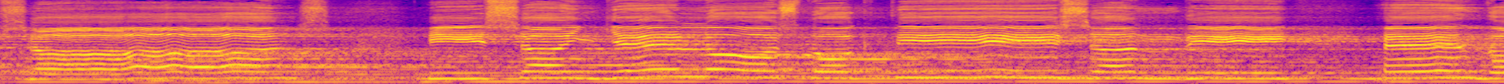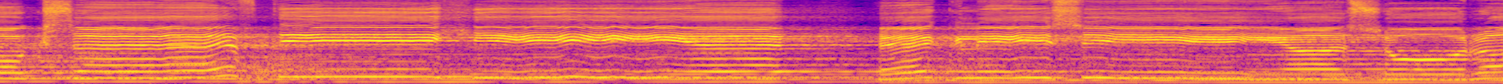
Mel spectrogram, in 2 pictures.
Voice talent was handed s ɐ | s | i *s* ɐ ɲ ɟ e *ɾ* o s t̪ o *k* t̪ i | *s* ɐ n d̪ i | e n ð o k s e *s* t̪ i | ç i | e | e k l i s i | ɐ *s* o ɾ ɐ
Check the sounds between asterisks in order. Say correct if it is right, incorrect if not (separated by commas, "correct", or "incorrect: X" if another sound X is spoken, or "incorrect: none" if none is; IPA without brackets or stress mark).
correct, incorrect: l, correct, correct, incorrect: f, correct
